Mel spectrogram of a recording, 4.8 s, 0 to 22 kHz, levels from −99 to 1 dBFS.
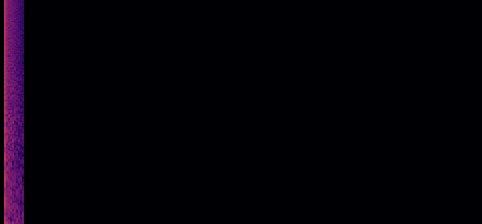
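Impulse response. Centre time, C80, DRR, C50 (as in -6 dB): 20 ms, 11.5 dB, 2.0 dB, 8.0 dB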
